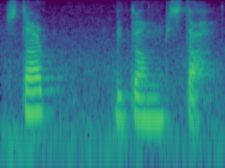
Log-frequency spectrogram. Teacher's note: perf deletion of middle and final r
